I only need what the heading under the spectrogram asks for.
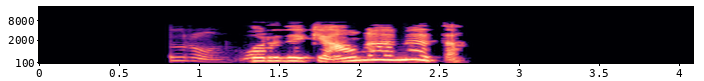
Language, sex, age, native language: Icelandic, female, 50-59, Icelandic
